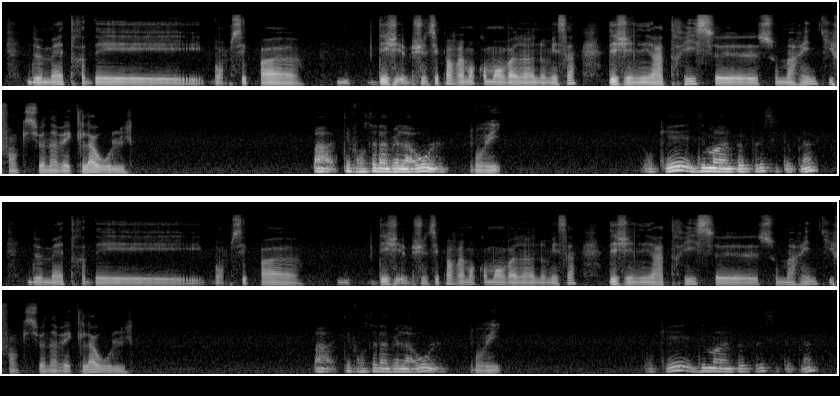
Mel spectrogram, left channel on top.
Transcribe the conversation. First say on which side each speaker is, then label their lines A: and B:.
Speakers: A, on the left (about 35°); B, on the left (about 55°).
A: de mettre des... Bon, c'est pas... des gé- je ne sais pas vraiment comment on va nommer ça, des génératrices euh, sous-marines qui fonctionnent avec la houle.
B: Ah, t'es foncé avec la houle.
A: Oui.
B: Ok, dis-moi un peu plus s'il te plaît.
